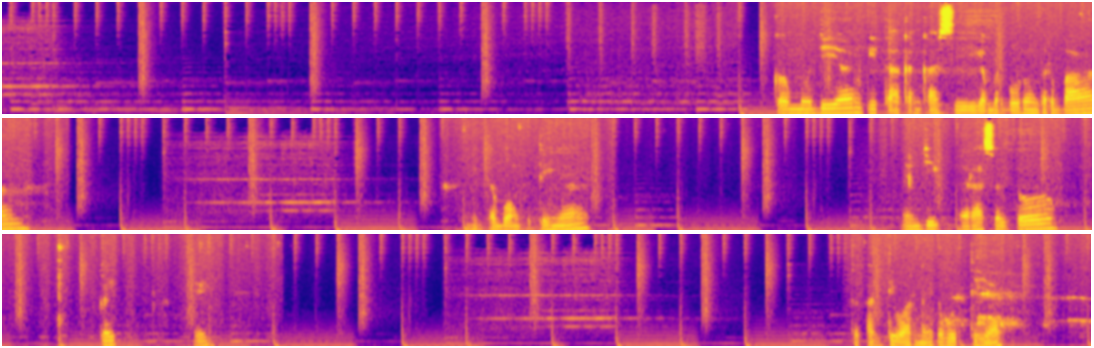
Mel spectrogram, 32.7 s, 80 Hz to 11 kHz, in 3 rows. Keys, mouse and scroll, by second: 0.8 alt+shift+click, 3.0 shift+click, 5.4 shift+click, 25.2 ctrl+t, 26.1 alt+shift+click, 28.2 shift+click.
